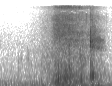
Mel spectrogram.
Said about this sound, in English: And excuse my sniffles, it is so cold in New York you have no idea. We're hitting a, a cold front right now.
